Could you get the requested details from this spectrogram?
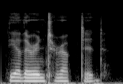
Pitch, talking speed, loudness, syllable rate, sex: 155 Hz, 145 wpm, -16 LUFS, 6.4 syllables/s, female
